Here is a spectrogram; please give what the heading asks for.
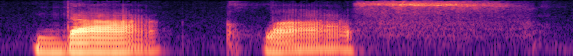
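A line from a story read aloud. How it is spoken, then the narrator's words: Purr. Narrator (Russian): мурлыкнул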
